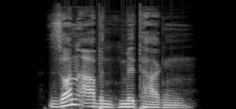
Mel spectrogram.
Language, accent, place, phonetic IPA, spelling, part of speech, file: German, Germany, Berlin, [ˈzɔnʔaːbn̩tˌmɪtaːɡn̩], Sonnabendmittagen, noun, De-Sonnabendmittagen.ogg
- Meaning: dative plural of Sonnabendmittag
